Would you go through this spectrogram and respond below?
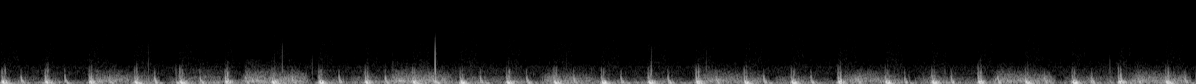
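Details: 19-year-old female after exercise, with heavy breathing and some breath-holding: rapid, regular low thumps at about 128 beats a minute with breathing noise underneath; fast heartbeat after exercise.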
